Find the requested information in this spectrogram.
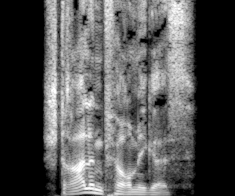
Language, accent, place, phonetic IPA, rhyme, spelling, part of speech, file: German, Germany, Berlin, [ˈʃtʁaːlənˌfœʁmɪɡəs], -aːlənfœʁmɪɡəs, strahlenförmiges, adjective, De-strahlenförmiges.ogg
- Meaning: strong/mixed nominative/accusative neuter singular of strahlenförmig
